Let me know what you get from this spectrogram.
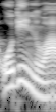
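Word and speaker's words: Odin: 특히 게임을 플레이해 보면 첫 번째 주인공이 이제 그웬돌린이라는 여자의 그 발키리 여자인데 얘 아버지가 오딘 왕이에요. 그러니까 게임 내에서는 오다인이라고 나오는데 그냥 그게 오딘이니까. 네, 오딘이니까. 그러니까 아이를 아이로 발음하냐 이로 발음하냐 차이밖에 없으니까.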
